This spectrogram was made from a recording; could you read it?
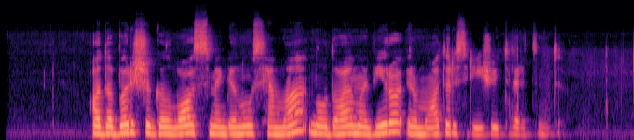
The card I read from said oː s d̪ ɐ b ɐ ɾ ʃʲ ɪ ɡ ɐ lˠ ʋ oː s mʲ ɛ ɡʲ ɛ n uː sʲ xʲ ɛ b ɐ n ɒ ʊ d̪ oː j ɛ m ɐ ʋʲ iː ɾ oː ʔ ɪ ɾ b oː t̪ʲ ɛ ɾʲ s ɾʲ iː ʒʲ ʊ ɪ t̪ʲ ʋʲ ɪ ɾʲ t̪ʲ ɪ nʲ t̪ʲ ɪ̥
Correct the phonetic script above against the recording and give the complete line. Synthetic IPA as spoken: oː d̪ ɐ b ɐ ɾ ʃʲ ɪ ɡ ɐ lˠ ʋ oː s mʲ ɛ ɡʲ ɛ n uː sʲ xʲ ɛ m ɐ n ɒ ʊ d̪ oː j ɛ m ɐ ʋʲ iː ɾ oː ʔ ɪ ɾ m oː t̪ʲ ɛ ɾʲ s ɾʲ iː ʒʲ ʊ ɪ t̪ʲ ʋʲ ɪ ɾʲ t̪ʲ ɪ nʲ t̪ʲ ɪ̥

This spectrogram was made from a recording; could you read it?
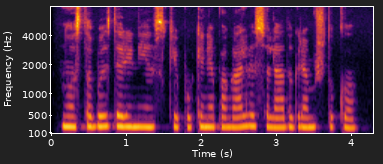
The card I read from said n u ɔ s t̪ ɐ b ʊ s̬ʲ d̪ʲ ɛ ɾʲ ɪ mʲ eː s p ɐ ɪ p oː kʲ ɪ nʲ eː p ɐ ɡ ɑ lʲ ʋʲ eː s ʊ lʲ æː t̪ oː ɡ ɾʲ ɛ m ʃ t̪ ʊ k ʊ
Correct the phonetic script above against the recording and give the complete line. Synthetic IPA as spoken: n u ɔ s t̪ ɐ b ʊ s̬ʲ d̪ʲ ɛ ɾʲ ɪ nʲ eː s k ɐ ɪ p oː kʲ ɪ nʲ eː p ɐ ɡ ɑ lʲ ʋʲ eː s ʊ lʲ æː d̪ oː ɡ ɾʲ ɛ m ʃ t̪ ʊ k ʊ

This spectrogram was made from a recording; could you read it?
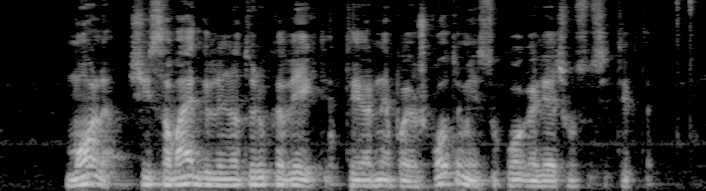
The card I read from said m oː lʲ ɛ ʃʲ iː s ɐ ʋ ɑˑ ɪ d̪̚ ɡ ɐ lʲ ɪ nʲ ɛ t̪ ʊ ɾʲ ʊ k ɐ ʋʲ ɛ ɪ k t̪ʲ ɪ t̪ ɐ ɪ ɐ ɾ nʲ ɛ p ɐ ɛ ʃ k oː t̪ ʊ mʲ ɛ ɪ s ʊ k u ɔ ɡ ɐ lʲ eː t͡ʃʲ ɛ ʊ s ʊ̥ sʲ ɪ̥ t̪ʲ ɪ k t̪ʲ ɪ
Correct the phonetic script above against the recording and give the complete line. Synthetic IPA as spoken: m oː lʲ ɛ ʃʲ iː s ɐ ʋ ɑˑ ɪ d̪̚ ɡ ɐ lʲ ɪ nʲ ɛ t̪ ʊ ɾʲ ʊ k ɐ ʋʲ ɛ ɪ k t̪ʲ ɪ t̪ ɐ ɪ ɐ ɾ nʲ ɛ p ɐ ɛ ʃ k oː t̪ ʊ mʲ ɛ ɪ s ʊ k u ɔ ɡ ɐ lʲ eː t͡ʃʲ ɛ ʊ s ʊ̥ sʲ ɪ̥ t̪ʲ ɪ k t̪ʲ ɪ

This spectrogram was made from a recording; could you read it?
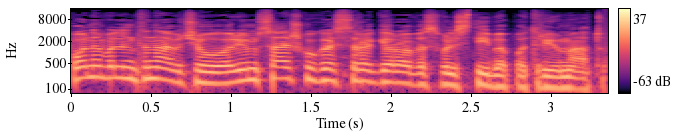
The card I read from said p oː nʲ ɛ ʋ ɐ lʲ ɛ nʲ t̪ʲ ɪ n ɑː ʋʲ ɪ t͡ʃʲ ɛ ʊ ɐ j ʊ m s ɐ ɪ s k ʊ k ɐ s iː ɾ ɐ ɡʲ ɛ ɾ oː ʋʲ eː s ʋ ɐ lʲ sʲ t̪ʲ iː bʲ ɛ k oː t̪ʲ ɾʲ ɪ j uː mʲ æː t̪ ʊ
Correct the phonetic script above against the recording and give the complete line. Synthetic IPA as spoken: p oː nʲ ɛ ʋ ɐ lʲ ɛ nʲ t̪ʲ ɪ n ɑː ʋʲ ɪ t͡ʃʲ ɛ ʊ ɐ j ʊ m s ɐ ɪ ʃ k ʊ k ɐ s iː ɾ ɐ ɡʲ ɛ ɾ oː ʋʲ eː s ʋ ɐ lʲ sʲ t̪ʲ iː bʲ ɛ p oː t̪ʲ ɾʲ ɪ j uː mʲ æː t̪ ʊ

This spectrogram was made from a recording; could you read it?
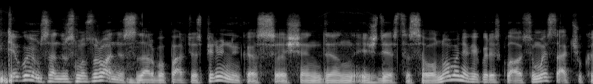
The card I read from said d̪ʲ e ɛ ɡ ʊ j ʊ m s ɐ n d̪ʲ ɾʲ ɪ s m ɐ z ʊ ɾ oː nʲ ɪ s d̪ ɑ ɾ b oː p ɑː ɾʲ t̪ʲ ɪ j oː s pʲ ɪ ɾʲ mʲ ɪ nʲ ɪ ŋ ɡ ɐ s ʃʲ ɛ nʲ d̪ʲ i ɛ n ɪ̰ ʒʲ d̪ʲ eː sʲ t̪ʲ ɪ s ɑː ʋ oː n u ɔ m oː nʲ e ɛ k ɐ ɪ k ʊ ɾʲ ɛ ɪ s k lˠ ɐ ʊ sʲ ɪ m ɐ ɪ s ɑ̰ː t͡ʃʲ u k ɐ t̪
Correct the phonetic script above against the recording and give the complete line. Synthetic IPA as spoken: d̪ʲ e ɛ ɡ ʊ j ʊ m s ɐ n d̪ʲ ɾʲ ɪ s m ɐ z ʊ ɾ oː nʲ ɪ s d̪ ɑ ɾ b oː p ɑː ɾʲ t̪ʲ ɪ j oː s pʲ ɪ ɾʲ mʲ ɪ nʲ ɪ ŋ k ɐ s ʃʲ ɛ nʲ d̪ʲ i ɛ n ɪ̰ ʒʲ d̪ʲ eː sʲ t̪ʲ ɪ s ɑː ʋ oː n u ɔ m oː nʲ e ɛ k ɐ ɪ k ʊ ɾʲ ɛ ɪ s k lˠ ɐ ʊ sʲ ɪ m ɐ ɪ s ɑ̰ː t͡ʃʲ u k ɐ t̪

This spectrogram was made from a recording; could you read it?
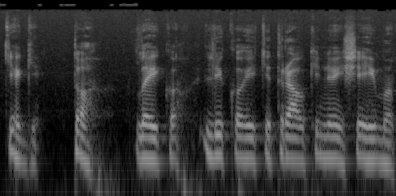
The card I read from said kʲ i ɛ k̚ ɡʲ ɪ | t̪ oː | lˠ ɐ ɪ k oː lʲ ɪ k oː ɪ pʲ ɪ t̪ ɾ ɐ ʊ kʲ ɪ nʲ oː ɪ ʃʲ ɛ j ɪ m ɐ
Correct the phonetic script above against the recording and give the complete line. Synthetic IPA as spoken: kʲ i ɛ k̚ ɡʲ ɪ | t̪ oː | lˠ ɐ ɪ k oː lʲ ɪ k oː ɪ kʲ ɪ t̪ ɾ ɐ ʊ kʲ ɪ nʲ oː ɪ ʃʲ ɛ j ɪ m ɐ

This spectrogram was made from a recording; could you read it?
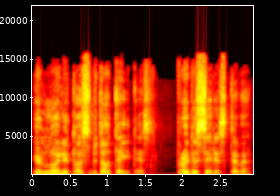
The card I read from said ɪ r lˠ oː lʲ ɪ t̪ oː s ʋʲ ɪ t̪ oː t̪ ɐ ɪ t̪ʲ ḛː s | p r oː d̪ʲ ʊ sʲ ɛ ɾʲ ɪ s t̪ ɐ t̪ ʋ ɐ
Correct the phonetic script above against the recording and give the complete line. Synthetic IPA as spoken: ɪ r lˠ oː lʲ ɪ t̪ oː s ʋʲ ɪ t̪ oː t̪ ɐ ɪ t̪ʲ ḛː s | p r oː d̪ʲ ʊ sʲ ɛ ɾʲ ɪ s t̪ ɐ ʋ ɐ

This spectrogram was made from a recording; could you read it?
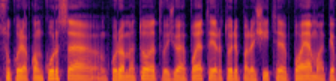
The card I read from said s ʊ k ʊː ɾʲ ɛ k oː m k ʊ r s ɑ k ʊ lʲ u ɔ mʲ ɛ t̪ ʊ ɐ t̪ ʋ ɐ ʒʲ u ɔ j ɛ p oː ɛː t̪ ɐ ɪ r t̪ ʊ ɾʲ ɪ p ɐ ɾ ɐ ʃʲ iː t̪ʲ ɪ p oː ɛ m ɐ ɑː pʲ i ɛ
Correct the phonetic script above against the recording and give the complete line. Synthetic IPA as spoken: s ʊ k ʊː ɾʲ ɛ k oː ŋ k ʊ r s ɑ k ʊ ɾʲ u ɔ mʲ ɛ t̪ ʊ ɐ t̪ ʋ ɐ ʒʲ u ɔ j ɛ p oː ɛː t̪ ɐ ɪ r t̪ ʊ ɾʲ ɪ p ɐ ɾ ɐ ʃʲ iː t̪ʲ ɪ p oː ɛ m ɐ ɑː pʲ i ɛ

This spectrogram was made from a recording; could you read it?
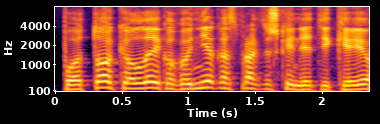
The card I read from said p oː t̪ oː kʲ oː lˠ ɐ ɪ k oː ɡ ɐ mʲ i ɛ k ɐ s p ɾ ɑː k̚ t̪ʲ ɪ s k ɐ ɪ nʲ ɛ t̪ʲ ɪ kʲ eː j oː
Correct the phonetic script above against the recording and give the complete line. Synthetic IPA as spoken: p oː t̪ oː kʲ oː lˠ ɐ ɪ k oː k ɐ nʲ i ɛ k ɐ s p ɾ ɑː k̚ t̪ʲ ɪ ʃ k ɐ ɪ nʲ ɛ t̪ʲ ɪ kʲ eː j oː

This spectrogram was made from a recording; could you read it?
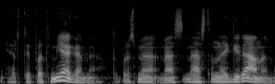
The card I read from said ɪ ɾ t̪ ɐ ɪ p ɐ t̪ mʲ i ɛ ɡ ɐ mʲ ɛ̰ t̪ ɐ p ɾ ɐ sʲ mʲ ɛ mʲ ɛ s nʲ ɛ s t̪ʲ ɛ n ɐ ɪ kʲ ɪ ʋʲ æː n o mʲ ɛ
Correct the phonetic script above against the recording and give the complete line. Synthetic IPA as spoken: ɪ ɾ t̪ ɐ ɪ p ɐ t̪ mʲ i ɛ ɡ ɐ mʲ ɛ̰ t̪ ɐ p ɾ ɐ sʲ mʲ ɛ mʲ ɛ s mʲ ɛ s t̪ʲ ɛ n ɐ ɪ ɡʲ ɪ ʋʲ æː n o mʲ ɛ

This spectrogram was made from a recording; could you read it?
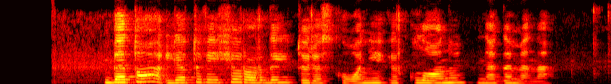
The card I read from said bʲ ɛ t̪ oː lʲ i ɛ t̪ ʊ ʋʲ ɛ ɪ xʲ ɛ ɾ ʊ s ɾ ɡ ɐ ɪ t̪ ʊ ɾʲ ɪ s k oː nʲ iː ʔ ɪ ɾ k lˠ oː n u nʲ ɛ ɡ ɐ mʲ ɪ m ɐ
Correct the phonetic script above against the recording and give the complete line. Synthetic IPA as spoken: bʲ ɛ t̪ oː lʲ i ɛ t̪ ʊ ʋʲ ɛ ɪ xʲ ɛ ɾ ʊ ɾ ɡ ɐ ɪ t̪ ʊ ɾʲ ɪ s k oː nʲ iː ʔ ɪ ɾ k lˠ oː n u nʲ ɛ ɡ ɐ mʲ ɪ n ɐ

